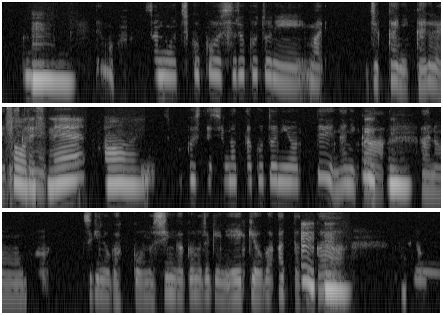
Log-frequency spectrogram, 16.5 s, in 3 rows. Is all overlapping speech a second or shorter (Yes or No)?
Yes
